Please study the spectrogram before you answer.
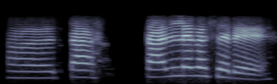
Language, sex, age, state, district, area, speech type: Goan Konkani, female, 18-30, Goa, Canacona, rural, conversation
